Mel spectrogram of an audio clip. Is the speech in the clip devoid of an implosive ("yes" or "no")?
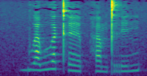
yes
